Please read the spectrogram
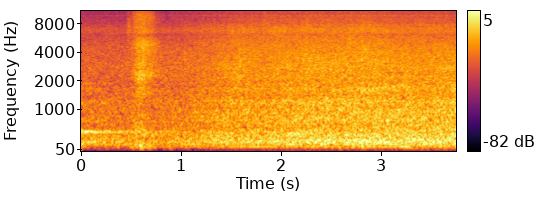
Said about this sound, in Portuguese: A chuva dispersou. Oi? A chuva despertou. A chuva despertou.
